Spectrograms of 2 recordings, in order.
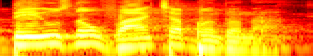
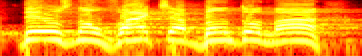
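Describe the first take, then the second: First: Lower, gentle Deus não vai te abandonar; calm reassurance. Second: Deus punched, the line pitched up and pressed; emphatic promise. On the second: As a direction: lean hard on Deus. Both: Real, not acted. Preacher repeats the promise twice.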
